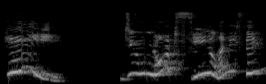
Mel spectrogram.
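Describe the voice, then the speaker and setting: An actress plays a sharp-witted young maid who teases and mocks. Her voice sits high and leaps around with lively swings in pitch. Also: slow pace, exaggerated voice. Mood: pointed. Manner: teasing, sharp-witted, mocking. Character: Susanna, clever teasing young maid, female. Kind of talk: stage audio play acting.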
